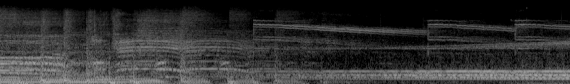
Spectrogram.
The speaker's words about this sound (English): he brought his art synthesizer into the studio and fashioned by hand, because that's how it was done in those days, the iconic pulsating sine wave intro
